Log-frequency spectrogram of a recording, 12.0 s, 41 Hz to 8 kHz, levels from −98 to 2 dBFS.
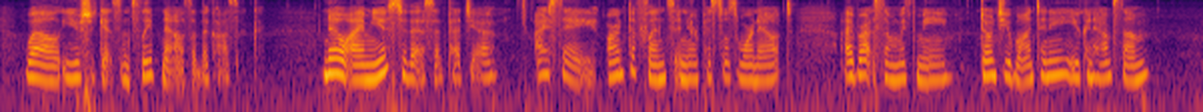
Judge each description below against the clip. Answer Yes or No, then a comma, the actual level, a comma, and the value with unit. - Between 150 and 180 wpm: No, fast, 205 wpm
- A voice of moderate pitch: No, high, 210 Hz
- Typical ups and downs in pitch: Yes, average, 3.0 semitones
